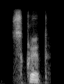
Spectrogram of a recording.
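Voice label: "scrip", British English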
